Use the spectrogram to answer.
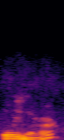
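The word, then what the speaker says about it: Euler: um concept of uh Oiler number uh is pronounced Oiler um German mathemat Swiss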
